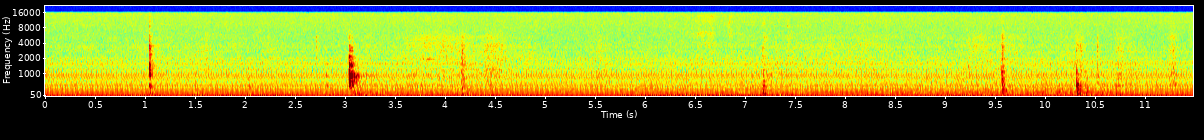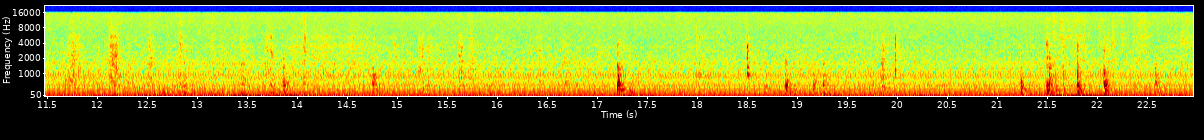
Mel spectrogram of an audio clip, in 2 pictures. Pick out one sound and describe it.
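Soft clay taps and scrapes on a wooden board.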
